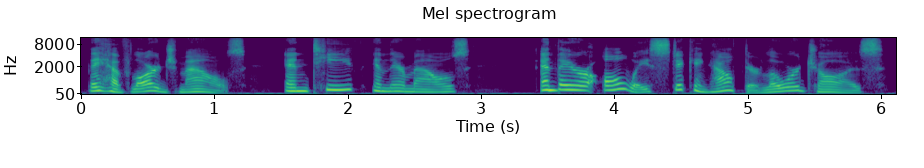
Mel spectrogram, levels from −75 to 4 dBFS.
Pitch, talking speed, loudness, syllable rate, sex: 185 Hz, 175 wpm, -19 LUFS, 4.5 syllables/s, female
